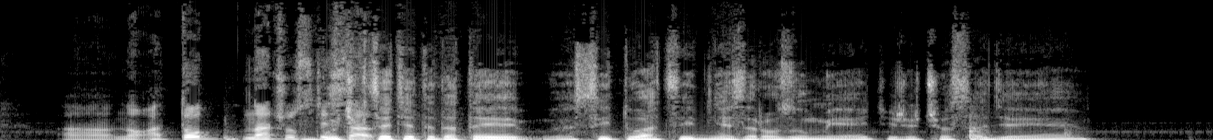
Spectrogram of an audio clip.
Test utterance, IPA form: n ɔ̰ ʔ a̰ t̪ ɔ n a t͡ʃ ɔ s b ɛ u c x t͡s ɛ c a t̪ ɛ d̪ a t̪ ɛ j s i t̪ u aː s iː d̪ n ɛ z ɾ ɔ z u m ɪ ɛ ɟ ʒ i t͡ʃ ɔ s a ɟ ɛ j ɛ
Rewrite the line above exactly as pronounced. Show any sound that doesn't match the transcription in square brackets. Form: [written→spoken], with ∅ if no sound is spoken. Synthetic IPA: n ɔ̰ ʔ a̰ t̪ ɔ n a t͡ʃ ɔ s b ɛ u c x t͡s ɛ c [a→ɛ] t̪ ɛ d̪ a t̪ ɛ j s i t̪ u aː [s→t͡s] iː d̪ [n→ɲ] ɛ z ɾ ɔ z u m ɪ ɛ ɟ ʒ [i→ɛ] t͡ʃ ɔ s a ɟ ɛ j ɛ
